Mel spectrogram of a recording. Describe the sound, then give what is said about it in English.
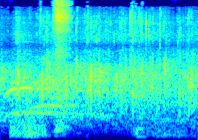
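An audience, asked who had a good Valentine's Day, claps lightly and unevenly for about two seconds, with few claps from the women: a soft, steady patter of hands with a few voices murmuring and calling out underneath. “Uh-oh, come on, there weren't too many claps there from the ladies.”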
